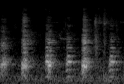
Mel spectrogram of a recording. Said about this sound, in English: That is the sound of some very disturbed chickens.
